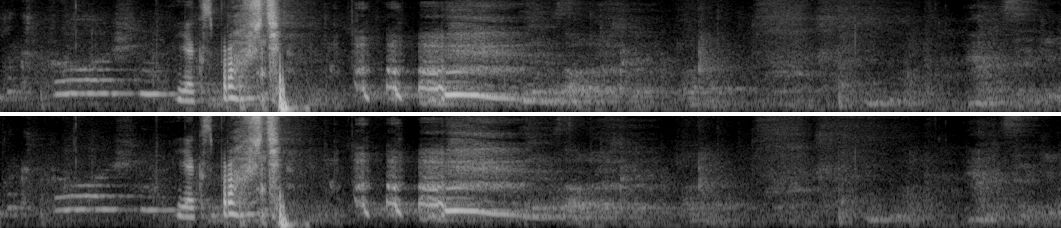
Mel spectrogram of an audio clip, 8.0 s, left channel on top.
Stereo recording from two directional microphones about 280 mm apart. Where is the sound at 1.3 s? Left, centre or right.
Centre.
